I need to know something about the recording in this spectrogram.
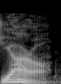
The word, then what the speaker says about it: Jarl: Our focus shifts to the figure of the Jarro, pronounced Yarao, a title signifying a position of immense authority and profound respect.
